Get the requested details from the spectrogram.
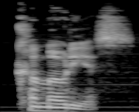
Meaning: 1. Spacious and convenient; roomy and comfortable 2. Convenient, serviceable, suitable 3. Advantageous, profitable, beneficial
- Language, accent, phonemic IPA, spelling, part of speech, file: English, US, /kəˈmoʊdi.əs/, commodious, adjective, En-us-commodious.ogg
